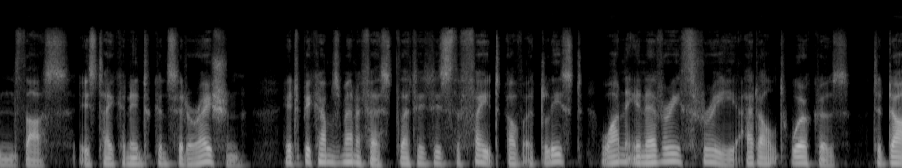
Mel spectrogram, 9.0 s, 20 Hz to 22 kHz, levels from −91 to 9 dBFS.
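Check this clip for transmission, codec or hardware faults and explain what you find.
The speech signal stays intact and steady throughout, with nothing in it that points to trouble in the transmission path, the encoding or the equipment.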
